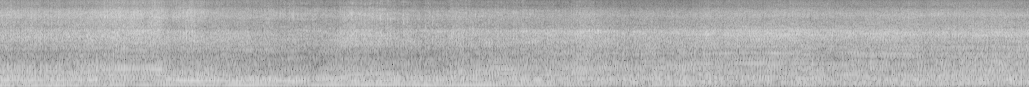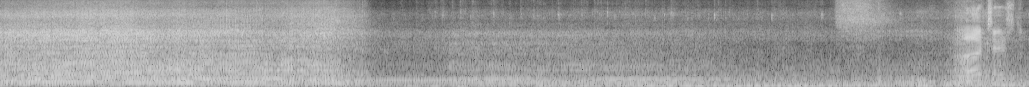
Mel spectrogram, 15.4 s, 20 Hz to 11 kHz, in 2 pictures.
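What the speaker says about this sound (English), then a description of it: "1969 Cougar with a 500 cubic inch motor underneath them" A 1969 Cougar drag car with a 500 cubic inch motor races down the strip at Mission Raceway Park, a loud sustained engine roar lasting about ten seconds, then dropping to a quieter rumble with an announcer talking over it.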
